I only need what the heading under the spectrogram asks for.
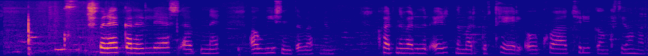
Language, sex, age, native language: Icelandic, female, 18-19, Icelandic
